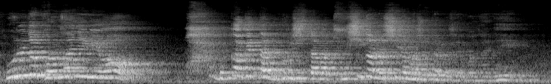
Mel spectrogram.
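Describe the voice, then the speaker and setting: A woman's voice: high-pitched, expressive, fast talker, slight background noise. A woman pastor preaching a fervent sermon and calling for responses from the congregation. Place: church sanctuary. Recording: echoey church hall from far off.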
